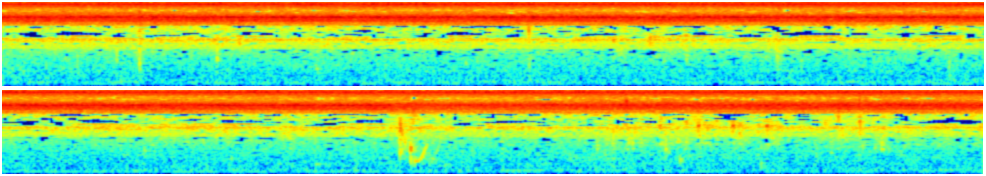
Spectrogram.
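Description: Steady high-pitched chorus of night insects such as crickets, with one faint click about seven seconds in.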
